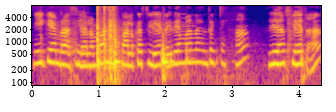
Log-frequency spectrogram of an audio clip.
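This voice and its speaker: High-voiced mother coaxing her child. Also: flat delivery, normal speed, heavy background noise. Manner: coaxing and scolding, questioning her daughter. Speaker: mother and vlogger. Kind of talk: casual home talk with her child.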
